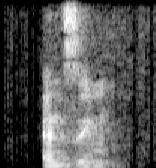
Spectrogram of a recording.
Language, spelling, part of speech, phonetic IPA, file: Ukrainian, ензим, noun, [enˈzɪm], LL-Q8798 (ukr)-ензим.wav
- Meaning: enzyme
